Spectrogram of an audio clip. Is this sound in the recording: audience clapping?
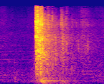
no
